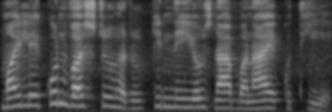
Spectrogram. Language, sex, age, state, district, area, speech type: Nepali, male, 30-45, West Bengal, Kalimpong, rural, read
